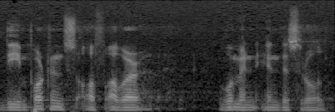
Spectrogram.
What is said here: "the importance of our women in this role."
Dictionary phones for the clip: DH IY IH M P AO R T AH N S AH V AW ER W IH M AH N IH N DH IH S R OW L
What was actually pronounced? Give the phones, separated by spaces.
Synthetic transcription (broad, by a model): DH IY IH M P AO R T AH N S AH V AW ER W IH M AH N IH N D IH S R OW L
